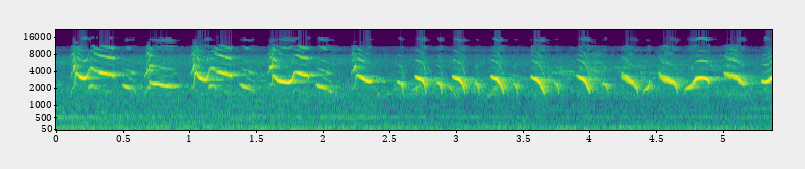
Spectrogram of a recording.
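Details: Pure-bred, big-voiced Chinese hwamei with yellow legs and yellow beak sings a loud, rich run of clear whistled phrases, swooping up and down at a quick, uneven pace, with a faint low hum behind.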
